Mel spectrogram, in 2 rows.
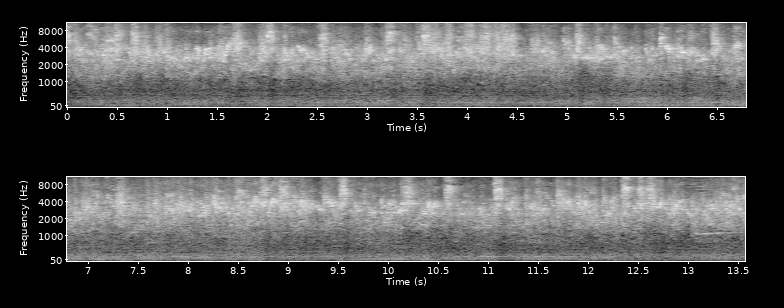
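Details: Morning chatter from a colony of about 40 budgies, chirping as they do when happy. Continuous high, scratchy twitters and sharp chirps overlap, with short squawky bursts among them.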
